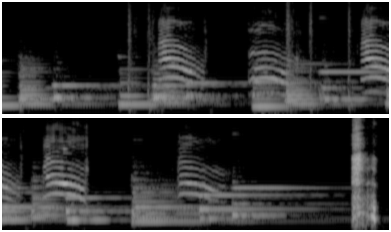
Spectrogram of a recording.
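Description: Cartoonish cat meows from the video game Catto's Post Office, a string of rising-and-falling mews in quick succession, close and clear, ending with a short bright burst.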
